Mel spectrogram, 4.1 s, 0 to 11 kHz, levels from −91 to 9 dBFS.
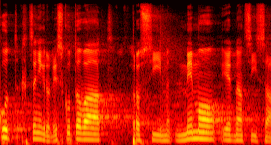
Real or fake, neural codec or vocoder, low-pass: real; none; 9.9 kHz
